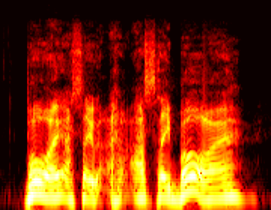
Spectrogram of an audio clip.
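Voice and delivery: cartoon rooster character voice. Reacting to a creature image by quoting the cartoon rooster: Foghorn Leghorn voice. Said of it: "Foghorn Leghorn is always tangling with".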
